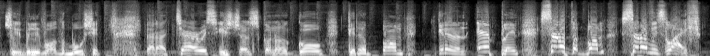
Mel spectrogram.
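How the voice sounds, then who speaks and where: A speaker with an African accent delivering an insistent preaching monologue, stressing words hard and dropping to low asides. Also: big pitch swings, fairly quick. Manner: emphatic, insistent, swings between loud and low. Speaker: channel host. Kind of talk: preaching monologue over slides.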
